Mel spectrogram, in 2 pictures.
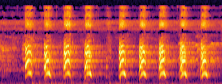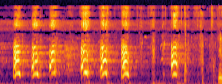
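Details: Rush, a male Original Mountain Cur squirrel dog in training, barks in a fast run of ringing yelps, pausing midway and resuming, while a man praises the dogs and urges them to follow it.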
